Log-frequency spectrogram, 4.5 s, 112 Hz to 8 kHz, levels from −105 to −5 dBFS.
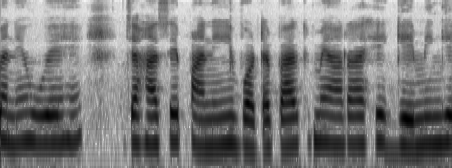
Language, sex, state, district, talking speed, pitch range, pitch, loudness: Hindi, female, Bihar, West Champaran, 185 wpm, 200-220 Hz, 210 Hz, -17 LUFS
